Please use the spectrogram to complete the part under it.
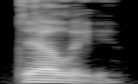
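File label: "deli", US English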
